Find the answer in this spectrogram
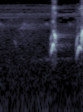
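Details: Bulbul kept as a lure bird, recorded on a rainy day, gives two sharp, bright chirps a quarter second apart, each with a quick falling, slightly rough quality, against soft background hiss.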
